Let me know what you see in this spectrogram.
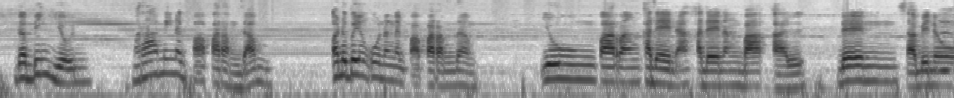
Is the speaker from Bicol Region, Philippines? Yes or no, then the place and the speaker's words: yes; Naga, Bicol Region, Philippines; probinsya dito sa amin sa Bicol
